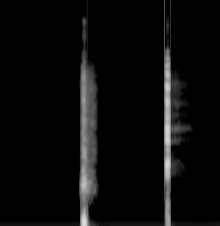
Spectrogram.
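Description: Animated end-screen sound effects: a single pop with a deep thump just under a second in, then a short, sharp mouse-click effect near the end.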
